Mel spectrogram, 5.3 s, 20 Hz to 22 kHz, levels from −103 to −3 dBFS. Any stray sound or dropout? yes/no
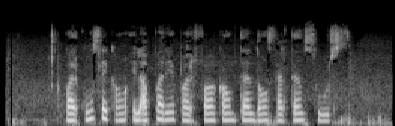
no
